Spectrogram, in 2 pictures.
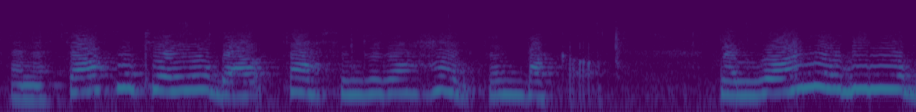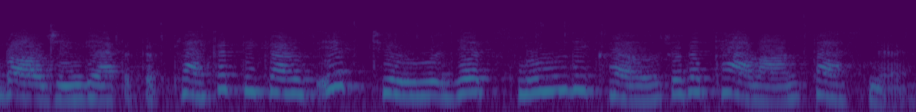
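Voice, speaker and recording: A 1930s American woman reads a scripted shopping feature for radio. Her voice sits fairly high and her delivery is polished and promotional. The old recording is muffled, with faint noise underneath. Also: dark tone. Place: radio studio. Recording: muffled, noisy 1939 radio disc recording.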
